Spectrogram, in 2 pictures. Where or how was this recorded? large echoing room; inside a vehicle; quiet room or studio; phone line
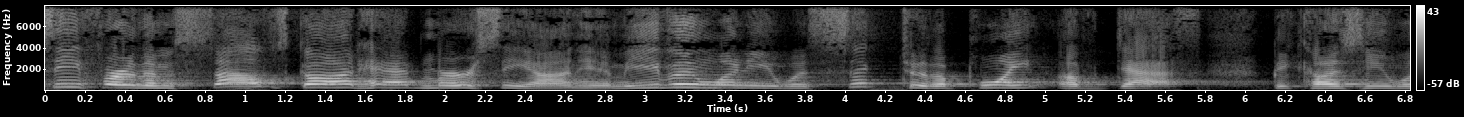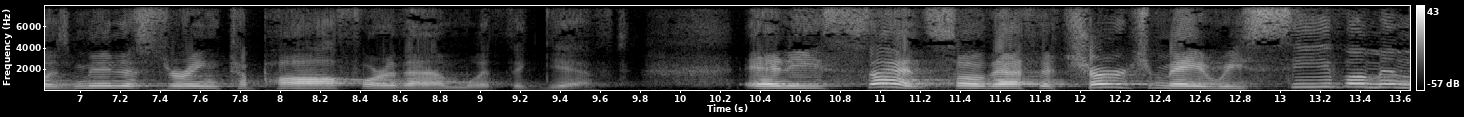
large echoing room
